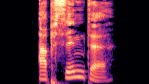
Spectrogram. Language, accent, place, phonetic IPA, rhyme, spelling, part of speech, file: German, Germany, Berlin, [apˈz̥ɪntə], -ɪntə, Absinthe, noun, De-Absinthe.ogg
- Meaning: nominative/accusative/genitive plural of Absinth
